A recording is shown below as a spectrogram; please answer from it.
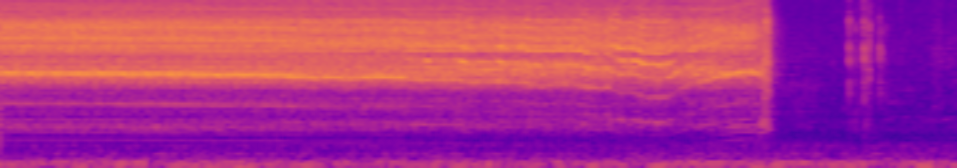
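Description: A drill bit bores into a sticky lead bullet, a steady, loud, whining grind with a high squeal that holds for about five seconds and then stops abruptly, leaving faint clicks.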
